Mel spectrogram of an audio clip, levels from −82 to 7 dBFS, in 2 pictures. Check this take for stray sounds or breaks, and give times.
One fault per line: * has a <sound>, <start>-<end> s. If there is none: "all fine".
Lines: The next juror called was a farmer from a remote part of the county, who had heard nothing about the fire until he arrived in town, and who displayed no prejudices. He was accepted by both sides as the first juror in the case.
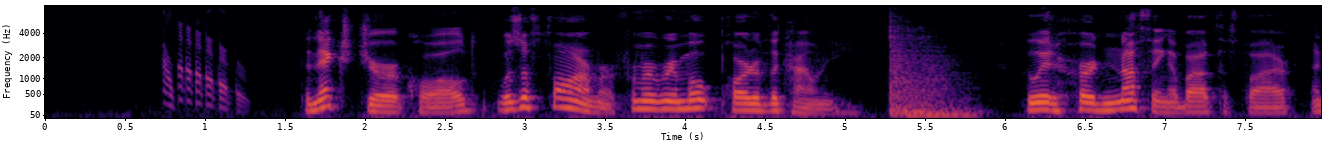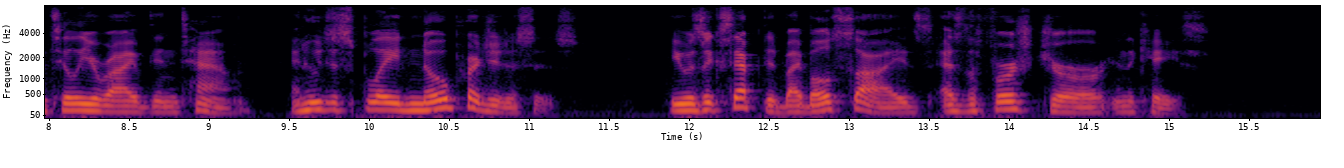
* has a chirp, 0.7-1.3 s
* has a thud, 5.3-5.9 s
